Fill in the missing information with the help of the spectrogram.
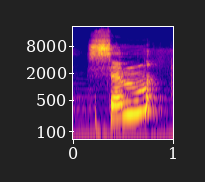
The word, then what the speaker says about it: senpai: Technically, it's pronounced senpai.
